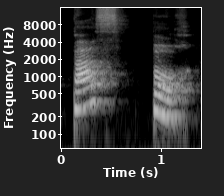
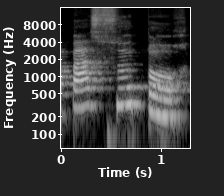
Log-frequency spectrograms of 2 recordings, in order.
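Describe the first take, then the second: First: The middle E vowel is silent. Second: The middle E vowel is pronounced. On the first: The speaker calls it right. "a gente fala passport. É como se esse E não existisse" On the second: The speaker calls it wrong. "a gente também não fala passeport"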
